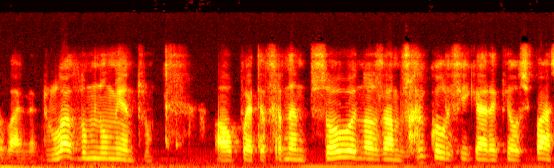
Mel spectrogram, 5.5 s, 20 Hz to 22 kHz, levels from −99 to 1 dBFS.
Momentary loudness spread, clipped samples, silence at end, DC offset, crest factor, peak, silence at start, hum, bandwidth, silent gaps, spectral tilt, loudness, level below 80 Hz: 11 LU; under 0.1%; 0 s; under 0.1%; 20 dB; 0 dBFS; 0 s; none; 8 kHz; none; -1.5 dB/octave; -20 LUFS; -44 dBFS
